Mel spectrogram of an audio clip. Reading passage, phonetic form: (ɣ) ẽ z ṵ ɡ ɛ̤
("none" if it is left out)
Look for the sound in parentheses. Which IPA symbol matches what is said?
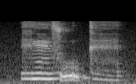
ɣ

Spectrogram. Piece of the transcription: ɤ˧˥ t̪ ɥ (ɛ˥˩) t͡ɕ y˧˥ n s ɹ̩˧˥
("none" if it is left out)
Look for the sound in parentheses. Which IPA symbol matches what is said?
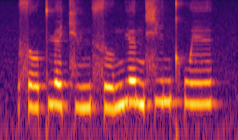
ɛ˥˩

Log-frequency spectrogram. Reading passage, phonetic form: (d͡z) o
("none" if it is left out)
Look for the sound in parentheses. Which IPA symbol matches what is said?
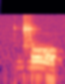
d͡z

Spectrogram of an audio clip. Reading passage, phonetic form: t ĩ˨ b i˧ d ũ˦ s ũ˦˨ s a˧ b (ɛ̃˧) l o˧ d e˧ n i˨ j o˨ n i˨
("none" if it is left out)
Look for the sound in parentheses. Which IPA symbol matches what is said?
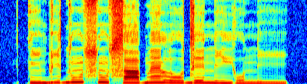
ɛ̃˦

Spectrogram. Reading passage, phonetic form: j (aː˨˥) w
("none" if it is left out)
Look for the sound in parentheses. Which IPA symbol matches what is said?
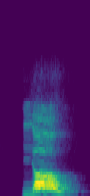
aː˨˩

